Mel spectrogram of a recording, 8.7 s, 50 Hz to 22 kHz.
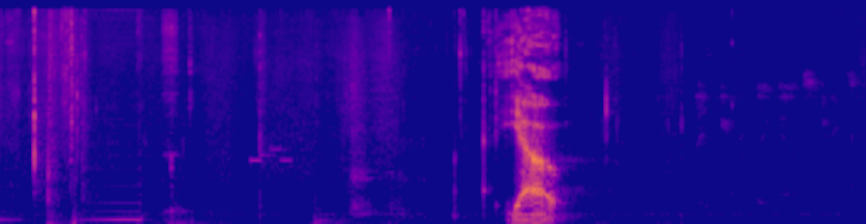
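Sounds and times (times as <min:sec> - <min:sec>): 
mobile phone vibrating with incoming call: 0:00.0 - 0:03.1
speech: 0:05.1 - 0:05.8.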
